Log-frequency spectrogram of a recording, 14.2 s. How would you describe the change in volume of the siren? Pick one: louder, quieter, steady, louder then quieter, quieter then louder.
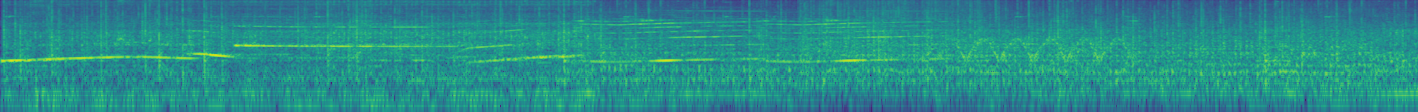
quieter.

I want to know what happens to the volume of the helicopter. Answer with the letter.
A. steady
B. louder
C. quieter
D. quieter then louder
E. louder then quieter
B.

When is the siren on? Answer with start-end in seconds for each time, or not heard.
0.0-11.3.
